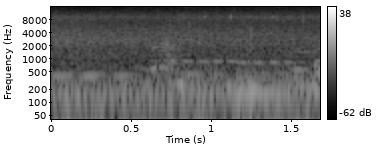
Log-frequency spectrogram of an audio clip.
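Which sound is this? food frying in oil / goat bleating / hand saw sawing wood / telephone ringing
food frying in oil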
